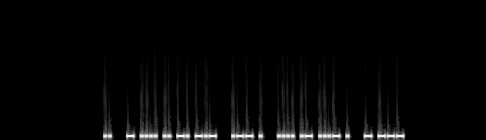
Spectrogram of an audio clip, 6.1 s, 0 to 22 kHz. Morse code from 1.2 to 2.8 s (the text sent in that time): I THINK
